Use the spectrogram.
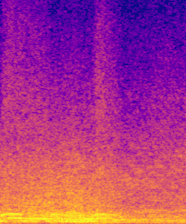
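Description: A Mustang race car in a Mustang Challenge GT race drives down into Dunlop corner, its engine a faint, steady distant drone that eases off slightly toward the end.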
